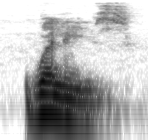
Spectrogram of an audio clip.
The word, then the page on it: wellies: British English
